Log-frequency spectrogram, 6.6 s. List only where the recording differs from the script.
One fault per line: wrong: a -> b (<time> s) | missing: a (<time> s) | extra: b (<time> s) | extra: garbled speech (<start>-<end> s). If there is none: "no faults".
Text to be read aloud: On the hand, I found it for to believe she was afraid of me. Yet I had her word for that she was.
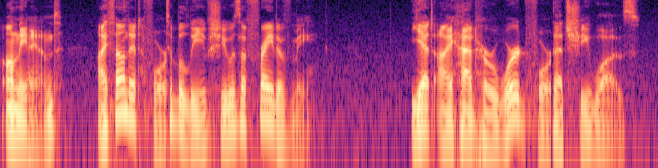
no faults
